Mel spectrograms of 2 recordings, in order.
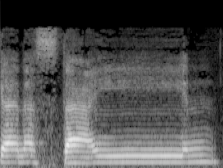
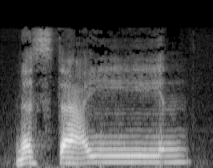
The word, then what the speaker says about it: نستعين: وإياك نستعين، نستعين، مجرد ما سكنت النون مباشرة أضم الشفتين ضما ضما كما رأيتم كهيئتهما عند النطق بالضمة.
